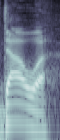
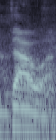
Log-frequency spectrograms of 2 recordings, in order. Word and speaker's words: Douwe: really hard to pronounce there's one country in the world that can actually pronounce it and that is the Netherlands of course always dawa dawa dawa dawa dawa it's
